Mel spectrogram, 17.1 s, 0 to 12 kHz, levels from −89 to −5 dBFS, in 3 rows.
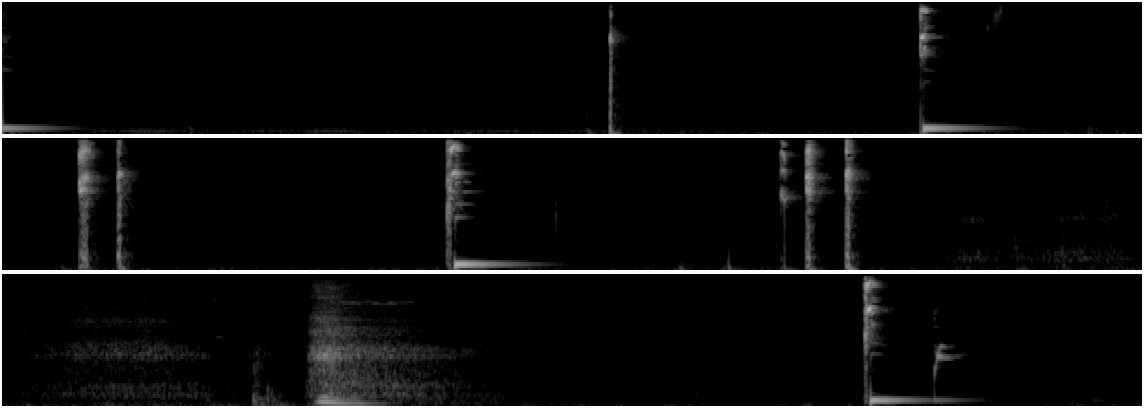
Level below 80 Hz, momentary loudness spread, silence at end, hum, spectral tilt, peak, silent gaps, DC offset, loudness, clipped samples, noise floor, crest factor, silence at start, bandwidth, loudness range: -76 dBFS; 22 LU; 0.95 s; none; -1.5 dB/octave; -16 dBFS; none; under 0.1%; -38 LUFS; under 0.1%; -88 dBFS; 32 dB; 0 s; 11 kHz; 17 LU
